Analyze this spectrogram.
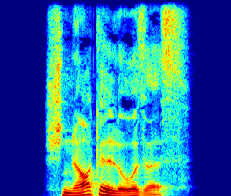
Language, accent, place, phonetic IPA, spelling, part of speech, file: German, Germany, Berlin, [ˈʃnœʁkl̩ˌloːzəs], schnörkelloses, adjective, De-schnörkelloses.ogg
- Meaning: strong/mixed nominative/accusative neuter singular of schnörkellos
